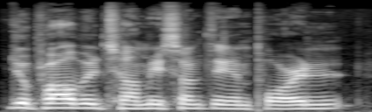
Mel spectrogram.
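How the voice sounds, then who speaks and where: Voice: medium pitch, level tone, fast, warm tone, smooth, dry recording, clean studio sound. A podcast co-host chatting casually about video games in a rambling, conversational storytelling way.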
